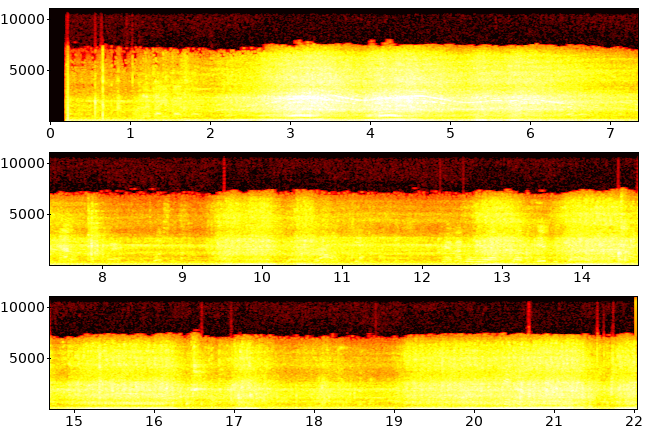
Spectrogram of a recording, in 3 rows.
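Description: Lifted off-road 4x4's engine revving in repeated short bursts of throttle as it crawls over creek-bed boulders and struggles for grip, each burst rising and dropping back. A wavering high whine sounds over the engine a few seconds in.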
